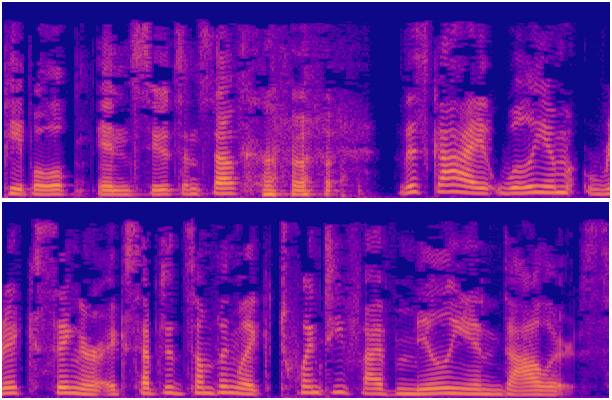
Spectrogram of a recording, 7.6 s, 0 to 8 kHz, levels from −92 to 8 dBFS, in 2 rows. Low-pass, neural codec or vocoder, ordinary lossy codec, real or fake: 7.2 kHz; autoencoder, 48 kHz, 128 numbers a frame, DAC-VAE, trained on Japanese speech; MP3, 32 kbps; fake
